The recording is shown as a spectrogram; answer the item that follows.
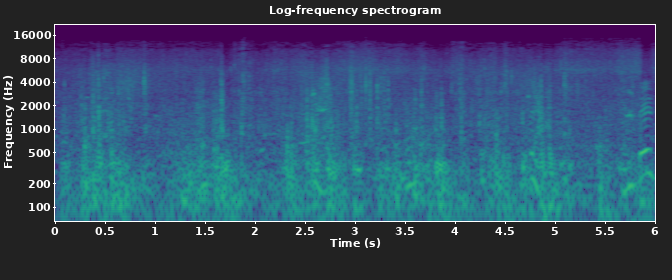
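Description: Wind on the microphone over water rushing past the hull of a rowed surf boat moving at race pace.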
